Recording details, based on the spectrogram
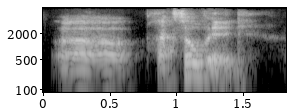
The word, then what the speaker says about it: Paxlovid: Paxlovid.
